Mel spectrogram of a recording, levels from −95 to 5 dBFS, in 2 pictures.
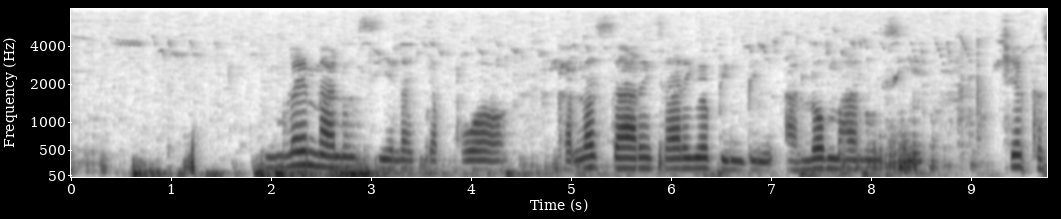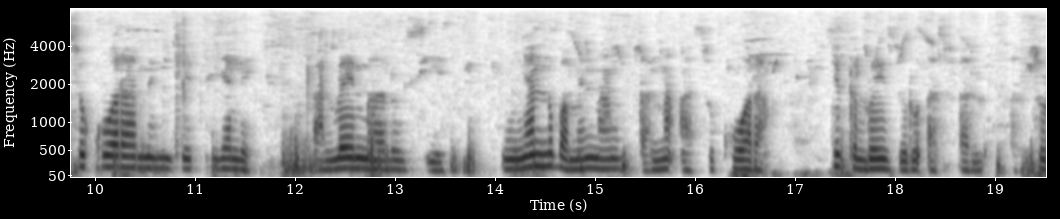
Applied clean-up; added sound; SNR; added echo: classical method log-MMSE.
